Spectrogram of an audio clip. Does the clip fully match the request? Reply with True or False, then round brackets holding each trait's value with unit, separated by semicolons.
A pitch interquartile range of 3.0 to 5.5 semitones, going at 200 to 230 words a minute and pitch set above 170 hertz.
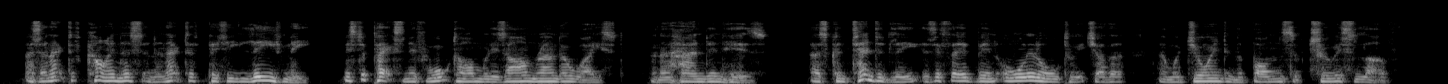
False (4.8 semitones; 205 wpm; 135 Hz)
